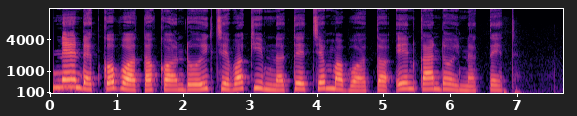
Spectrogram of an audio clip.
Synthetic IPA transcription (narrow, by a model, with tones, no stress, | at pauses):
i˦nɛ˦ndɛ˨t̪ko˦bɔ˨t̪ɔ˨kɔ˨ndo˨i˦k̚t͡ʃe˨βa˦ki˦mna˨te˦t̪̚t͡ʃe˦ma˨bɔ˨t̪ɔ˨e˦nka˦ndɔ˦˨i˨na˨te˦t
